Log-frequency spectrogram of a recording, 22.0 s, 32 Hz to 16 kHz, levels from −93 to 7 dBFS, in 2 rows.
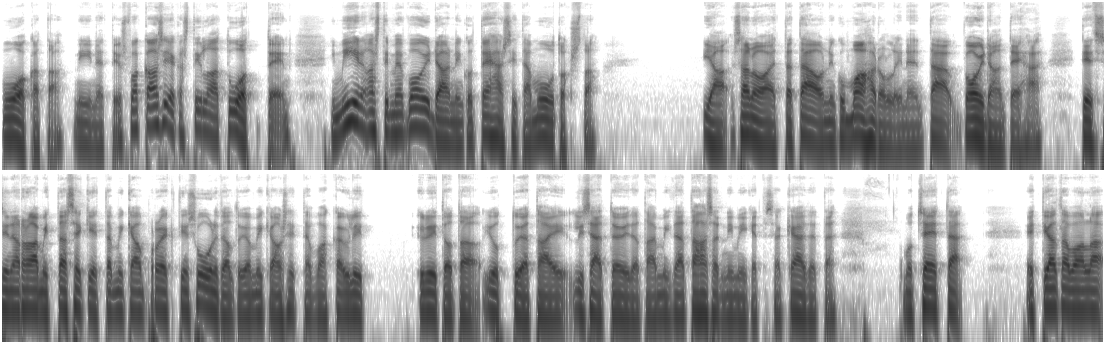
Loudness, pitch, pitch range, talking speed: -21 LUFS, 95 Hz, 90-110 Hz, 165 wpm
